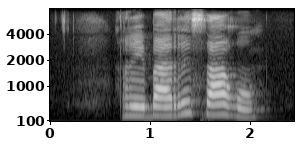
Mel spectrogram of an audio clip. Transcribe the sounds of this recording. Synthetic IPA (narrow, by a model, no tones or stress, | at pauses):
rɪbarɪsaɣʊ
